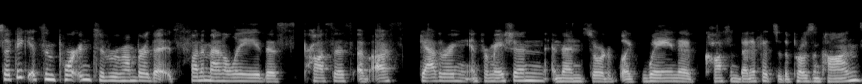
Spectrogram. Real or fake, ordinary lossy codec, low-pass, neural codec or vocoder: real; Opus, 24 kbps; 7.2 kHz; none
